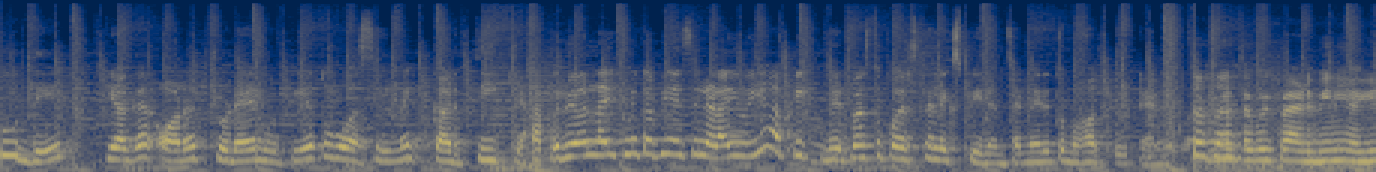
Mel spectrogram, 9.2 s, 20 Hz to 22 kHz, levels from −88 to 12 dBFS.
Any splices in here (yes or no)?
yes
